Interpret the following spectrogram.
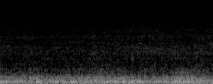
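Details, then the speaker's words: Hyundai engine after reviving a dead cylinder, new spark plugs fitted and codes cleared: low even idle rumble with steady firing, no misses or knocks; running smooth but smoky from cleaning fluid. "she already running smooth it's smoky"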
